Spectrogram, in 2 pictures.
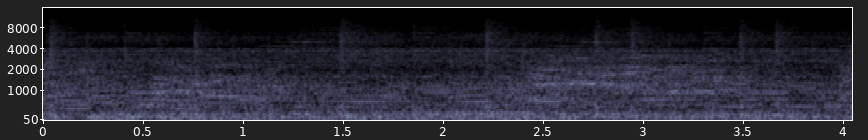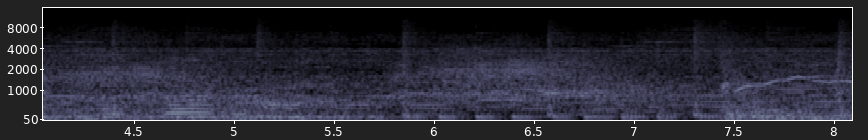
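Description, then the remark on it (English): Someone growls and screeches in a harsh, rising voice, imitating a pterodactyl. The cries repeat over a dense, noisy background that stays fairly loud throughout. “you can still hear the person growling.”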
